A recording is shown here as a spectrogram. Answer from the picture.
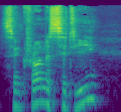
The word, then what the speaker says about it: Synchronicity: Synchronicity. – Synchronicity. So ist es ein bisschen flüssiger ausgesprochen.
